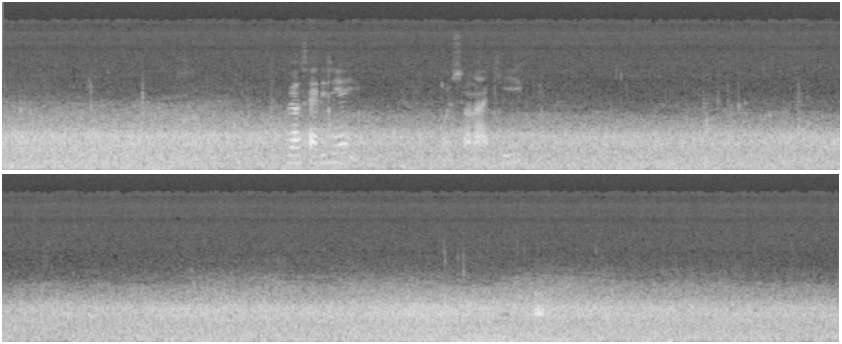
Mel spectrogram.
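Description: Water sloshes and laps close by, outdoors on open sea.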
